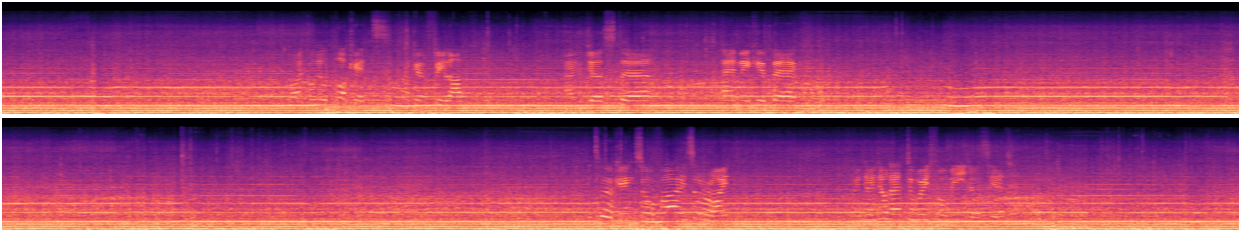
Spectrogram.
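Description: Excavator's diesel engine and hydraulics running steadily under load as the bucket digs mud, with a slight change in pitch now and then. Two spells of brief, wavering higher-pitched sound come through, early on and again near the end.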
